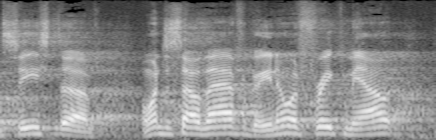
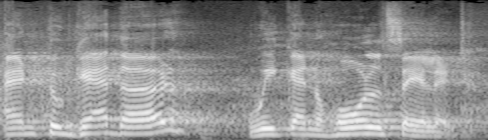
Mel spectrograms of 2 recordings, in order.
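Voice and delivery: put-on Indian voice, long deliberate pauses; Indian negotiator. Raj proposes a deal to owner, deliberate Indian negotiator. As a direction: play a calmly scheming Indian businessman. Acted Indian worker bargains back.

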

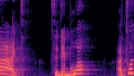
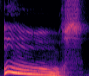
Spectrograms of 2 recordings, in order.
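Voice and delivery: proud reveal; 5 semitones higher, 4 dB louder than usual. Shown as a demonstration. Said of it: "Un O".

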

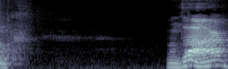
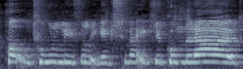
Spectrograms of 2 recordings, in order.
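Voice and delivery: pleading; 9 semitones higher than usual. Acted. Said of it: "klaagde de melkboer met tranen".

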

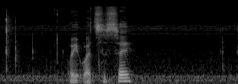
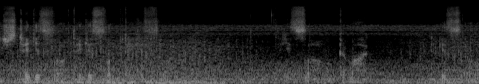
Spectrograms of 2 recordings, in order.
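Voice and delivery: much softer, near whisper; hushed; 2 semitones lower, 14 dB quieter than usual. Real, not acted. Player creeping forward, coaching himself in a hush. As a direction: coax yourself quietly, tense. Sneaking carefully, self-coaching.

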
